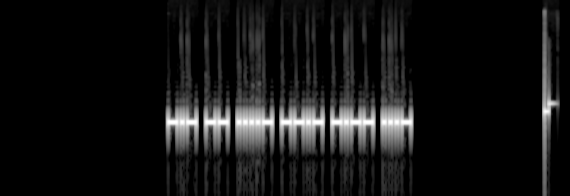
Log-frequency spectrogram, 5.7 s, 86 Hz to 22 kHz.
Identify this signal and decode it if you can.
Morse code, heard as a keyed tone, about 38 wpm, 700 Hz. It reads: KM4QYV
